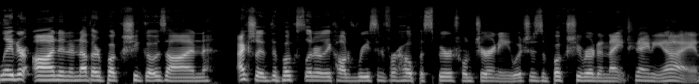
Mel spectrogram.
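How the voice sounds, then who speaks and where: A woman talks very fast in a New Jersey accent, her fairly low voice bright and sharp in tone. The recording is very clean and dry, close and without echo, over a silent background. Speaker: podcast co-host, teacher. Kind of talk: casual chat.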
